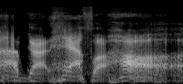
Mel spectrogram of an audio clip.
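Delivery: very slow, creaky, rough drawl. Retelling a Redd Foxx impression someone did: Redd Foxx impression. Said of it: "doing an impression of Red Fox saying".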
